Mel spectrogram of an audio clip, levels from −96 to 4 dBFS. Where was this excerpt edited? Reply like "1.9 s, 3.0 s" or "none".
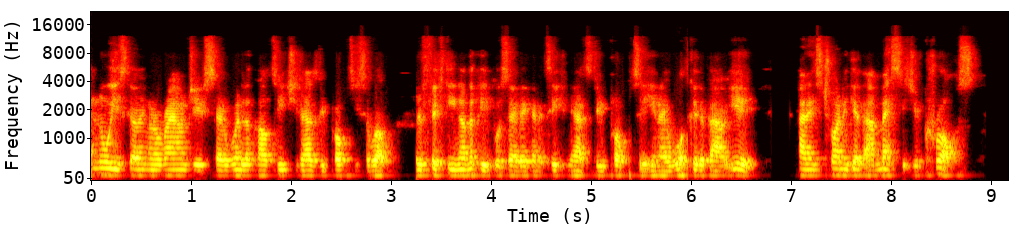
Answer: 1.5 s, 3.3 s, 6.0 s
